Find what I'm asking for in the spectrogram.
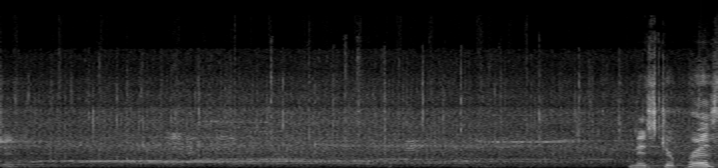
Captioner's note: audience applauding and cheering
